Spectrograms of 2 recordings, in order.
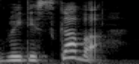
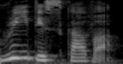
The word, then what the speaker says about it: rediscover: 那像这个单词本身读是第三音节重读 rediscover，哒哒哒哒。但是呢，这个词可以读成 rediscover，在第一音节重读。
